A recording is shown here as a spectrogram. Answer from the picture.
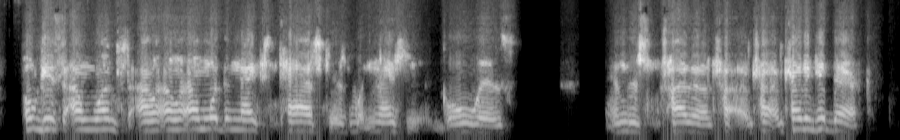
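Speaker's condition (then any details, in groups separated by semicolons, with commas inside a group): Mild cerebral palsy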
